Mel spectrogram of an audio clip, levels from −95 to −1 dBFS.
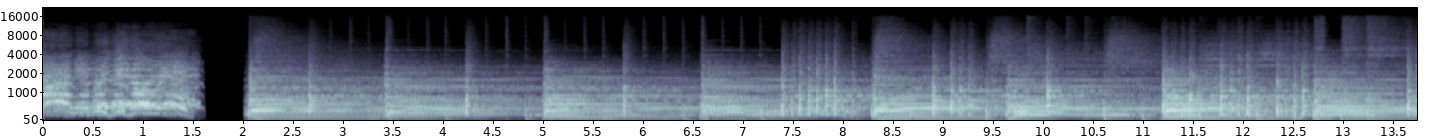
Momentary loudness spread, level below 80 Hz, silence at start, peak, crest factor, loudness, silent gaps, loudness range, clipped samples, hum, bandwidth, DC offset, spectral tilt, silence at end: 10 LU; -50 dBFS; 0 s; -2 dBFS; 20 dB; -22 LUFS; 1.62-1.99 s; 5 LU; under 0.1%; none; 11.5 kHz; under 0.1%; -7.5 dB/octave; 0 s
